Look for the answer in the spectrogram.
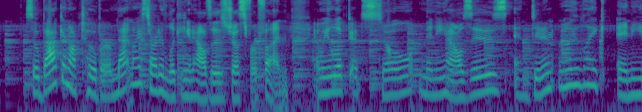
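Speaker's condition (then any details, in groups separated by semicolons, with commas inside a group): No condition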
